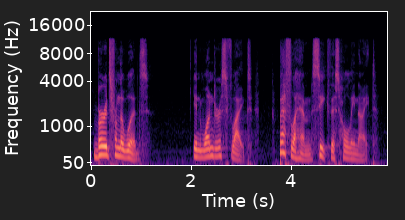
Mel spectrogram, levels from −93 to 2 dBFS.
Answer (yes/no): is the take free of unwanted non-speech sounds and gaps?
yes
